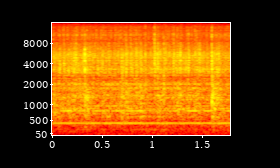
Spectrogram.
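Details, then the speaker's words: Hobart Handler 125 welder wire feed motor, drive gear stripped to about 4 of 10–12 teeth: constant mid-pitched whine with rough gritty chatter and uneven catches about once a second; output shaft turns jerkily. "look how jerky that is trying to weld like that with it jerking holy crap that's a pain in the butt it's not smooth at all"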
